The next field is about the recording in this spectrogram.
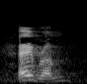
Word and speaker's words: Abram: And this Assyrian down there in Ur called Abram, without the other syllable vowel in it, Abram, one day was walking in the field, and God talked to him.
